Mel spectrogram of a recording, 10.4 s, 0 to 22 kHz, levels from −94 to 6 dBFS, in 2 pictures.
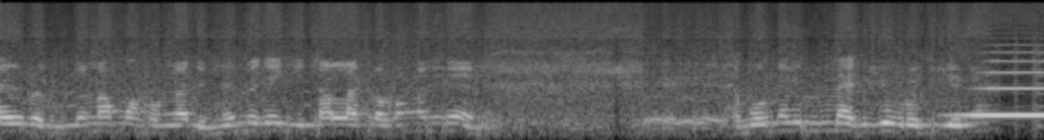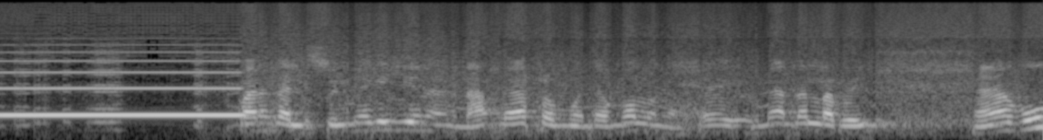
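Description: A speech clip with two problems. All the way through, the speech has a coarse, grainy distortion that rides along with it, rougher on soft syllables, while the quietest bits collapse into silence or sputter rather than fading smoothly. The grit sits only about 15 dB under the speech. That's most likely low bit depth without dither: the audio was chopped down to around 5 bits by truncation, so the rounding error tracks the signal instead of spreading into a steady hiss. Then from 4.68 to 6.50 s there's a loudspeaker feedback squeal, a single tone at 610 Hz that swells up in roughly a third of a second and ends up about 10 dB louder than the speech. Mic and speaker formed a loop whose gain topped one at that frequency, so the tone kept feeding itself.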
